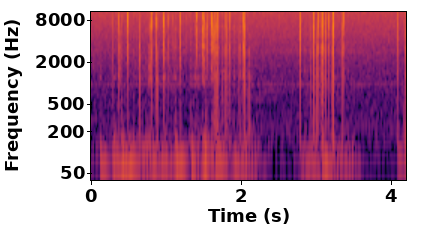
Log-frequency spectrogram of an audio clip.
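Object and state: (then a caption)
Metal microphone mesh grille being scratched. Long pointed nails scratch the black metal mesh grille of a hollow studio microphone, first with one hand and then with both. The close contact produces a deep, rumbling, throbbing texture dense with low thumps, threaded with brief bright scratchy crackles. It eases into a quieter stretch midway before the scratching swells again.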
